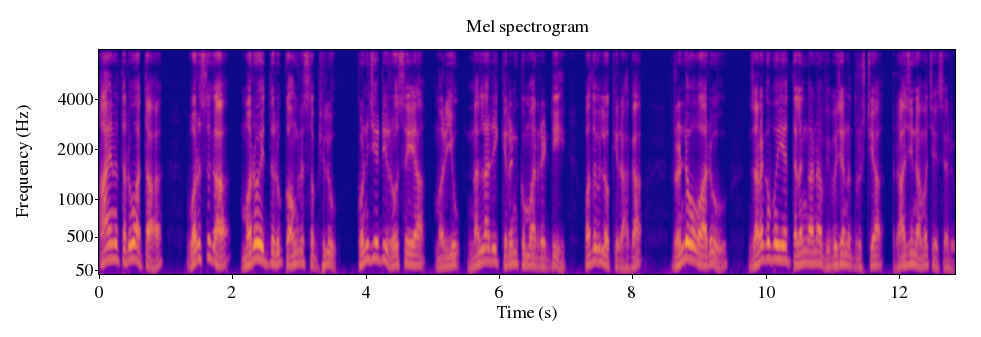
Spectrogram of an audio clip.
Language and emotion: Telugu, neutral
